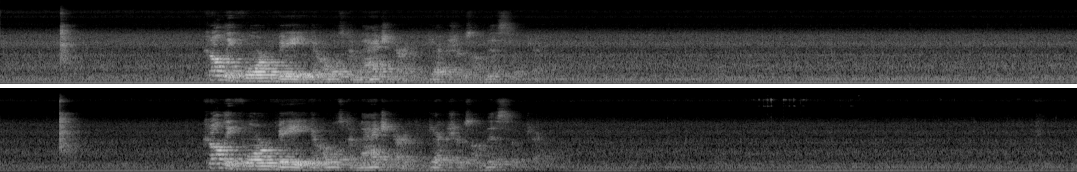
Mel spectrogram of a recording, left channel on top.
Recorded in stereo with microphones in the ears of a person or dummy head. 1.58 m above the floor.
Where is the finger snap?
45° right (ahead or behind), 0.8 m.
